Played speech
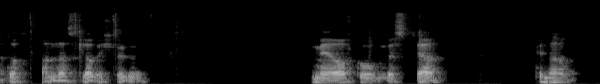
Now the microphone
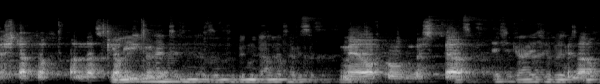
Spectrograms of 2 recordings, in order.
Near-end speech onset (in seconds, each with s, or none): 1.1 s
